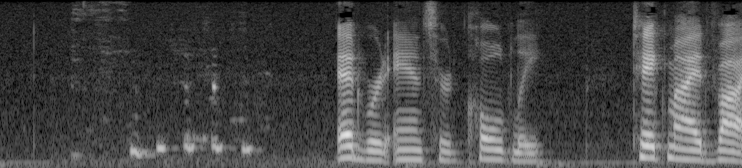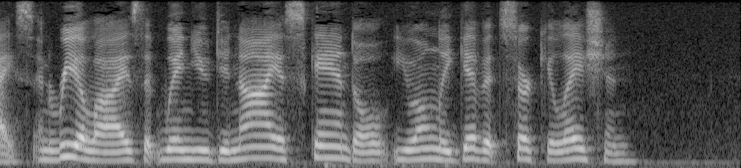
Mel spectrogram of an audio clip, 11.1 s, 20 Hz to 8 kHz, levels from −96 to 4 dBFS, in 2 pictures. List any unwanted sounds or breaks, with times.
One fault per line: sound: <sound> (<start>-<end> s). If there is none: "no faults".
sound: laugh (0.5-2.1 s)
